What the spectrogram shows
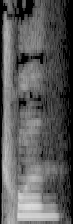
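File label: "chūn", Mandarin Chinese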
